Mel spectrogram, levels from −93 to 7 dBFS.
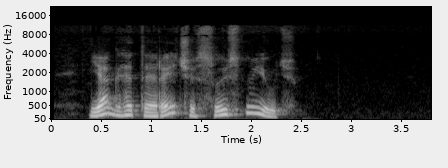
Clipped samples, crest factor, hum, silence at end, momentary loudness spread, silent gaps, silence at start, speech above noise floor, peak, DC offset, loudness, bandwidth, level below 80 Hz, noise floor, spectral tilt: under 0.1%; 20 dB; none; 1.4 s; 7 LU; none; 0.4 s; 52 dB; -4 dBFS; under 0.1%; -23 LUFS; 11.5 kHz; -62 dBFS; -75 dBFS; -8 dB/octave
